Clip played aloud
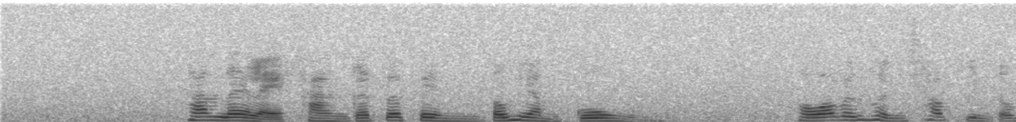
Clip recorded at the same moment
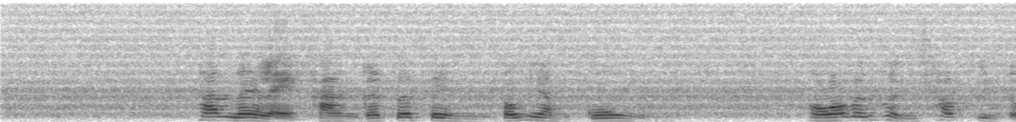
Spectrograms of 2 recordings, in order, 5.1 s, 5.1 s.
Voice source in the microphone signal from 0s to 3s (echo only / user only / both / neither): echo only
